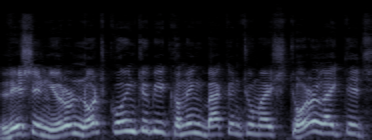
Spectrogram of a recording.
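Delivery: put-on very high-pitched Indian or Pakistani accent. Imitating someone from India or Pakistan working in a store, Indian or Pakistani accent. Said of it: "someone from India or or the Pakistan region ... maybe somebody's working in a store".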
